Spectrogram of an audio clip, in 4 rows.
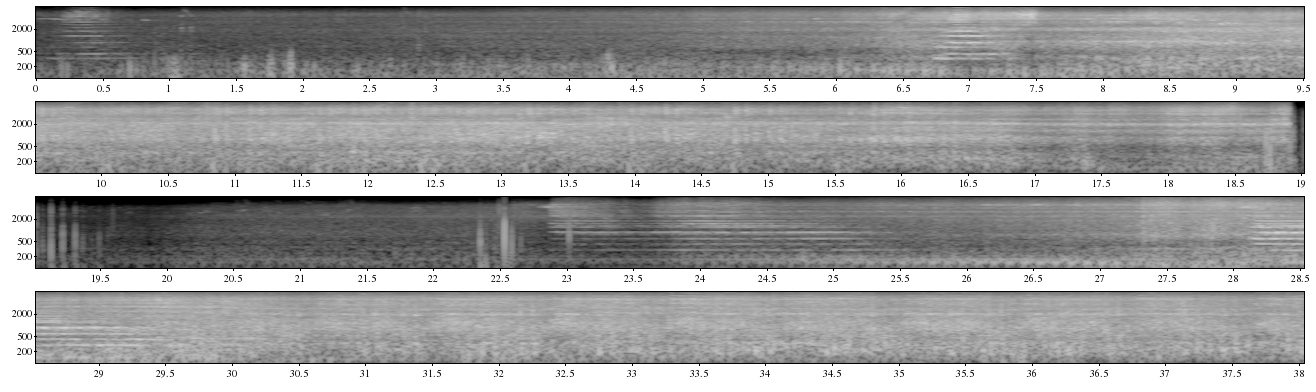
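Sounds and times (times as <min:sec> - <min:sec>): train coaches passing: 0:00.0 - 0:38.0
locomotive horn: 0:00.1 - 0:00.8, 0:06.7 - 0:07.6, 0:22.8 - 0:25.4, 0:28.0 - 0:30.2.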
